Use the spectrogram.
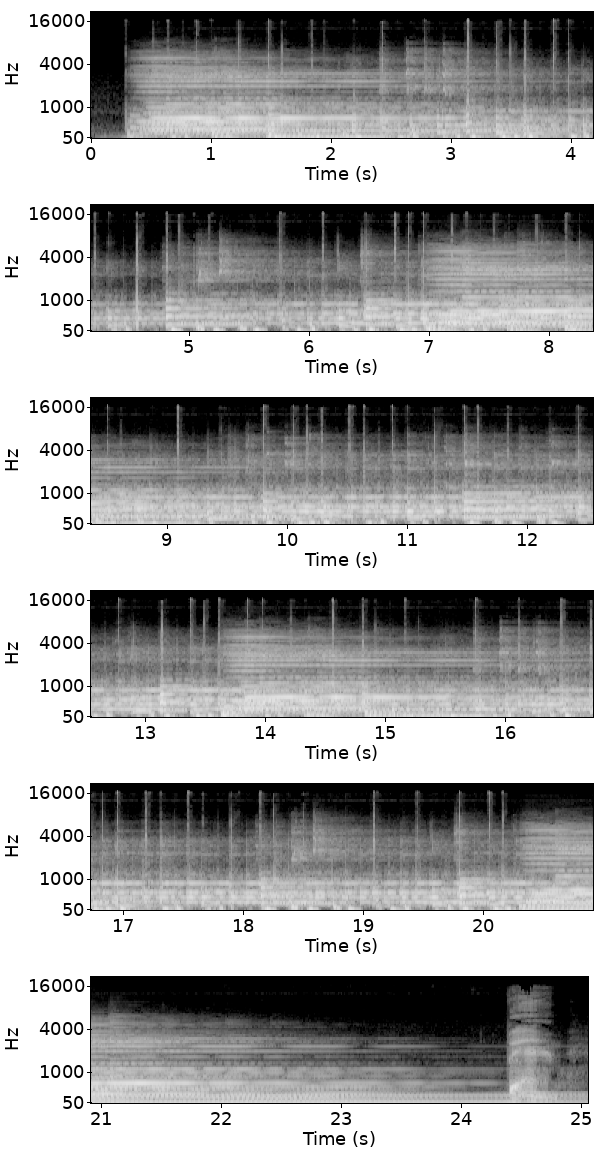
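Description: A loud song plays throughout, with dense harmonic layers, a pounding low rhythm and effects-heavy distorted tones, ending in a sustained droning chord that fades out.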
